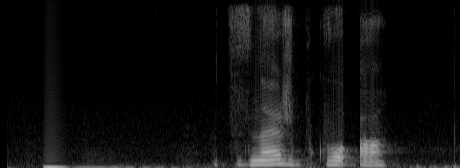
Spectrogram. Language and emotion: Russian, neutral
